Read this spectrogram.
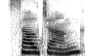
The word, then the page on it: souchong: Indian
